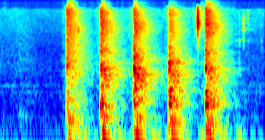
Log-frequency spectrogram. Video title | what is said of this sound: TTWJ Clips: Philip K. Dick on Reality | you could hear that that was me tapping the chair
